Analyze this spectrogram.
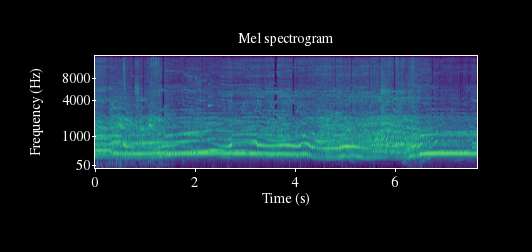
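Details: Wolf pack howling together, a loud chorus of many overlapping wavering howls rising and falling at different pitches, with yips and quavers woven through, continuous for the whole stretch.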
